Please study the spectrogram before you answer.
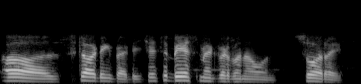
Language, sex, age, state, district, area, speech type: Kashmiri, male, 18-30, Jammu and Kashmir, Ganderbal, rural, conversation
